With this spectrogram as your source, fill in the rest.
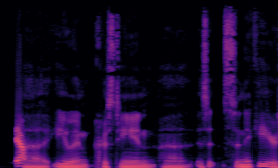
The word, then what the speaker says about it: Sinicki: I know that you and Christine, is it Sinicki or Sinichi? I always say it wrong. Sinicki. Okay. So Christine Sinicki is a state representative for Wisconsin.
